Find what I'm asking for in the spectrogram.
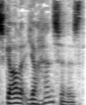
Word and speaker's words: Scarlett Johansson: They cast Scarlett Johansson is actually how you pronounce it.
